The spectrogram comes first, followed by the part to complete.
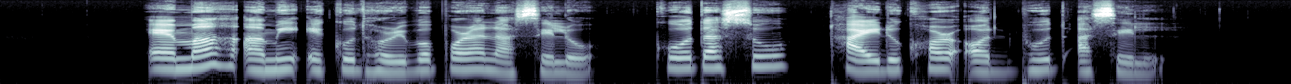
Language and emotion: Assamese, neutral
